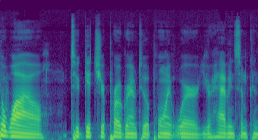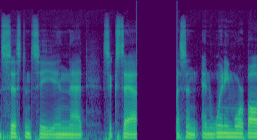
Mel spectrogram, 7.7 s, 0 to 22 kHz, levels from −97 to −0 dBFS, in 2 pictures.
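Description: At 5.91 s the speech cuts off mid-flow and the output is silent until 6.52 s, a gap of about 0.61 s. This playback stall likely came from the player running dry of data or having its thread blocked. The waveform drops to a flat line, and the spectrogram shows a clean empty band.

From 6.52 s to the end, the player works off its backlog with time-compressed catch-up. It trims and cross-fades small slices so the speech runs about 1.1 times faster at unchanged pitch, giving a hurried delivery. On the spectrogram, harmonics keep their spacing while syllables crowd closer together.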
